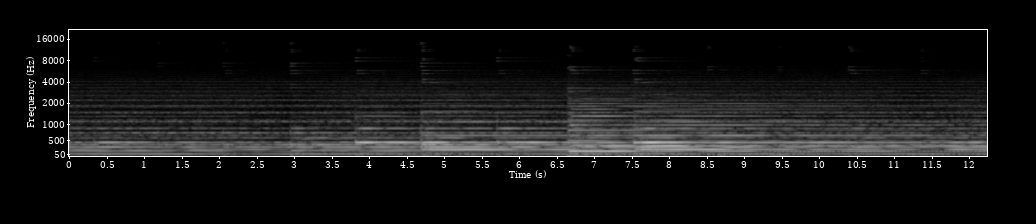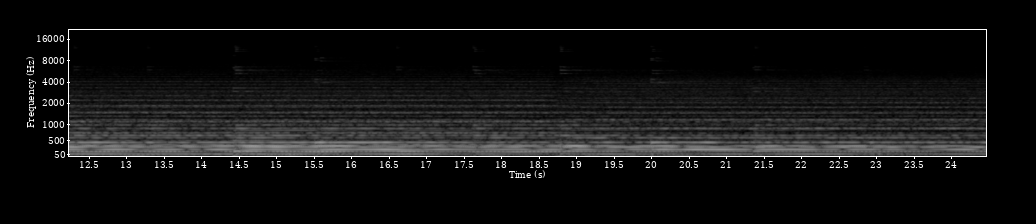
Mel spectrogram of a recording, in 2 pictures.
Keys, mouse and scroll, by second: 4.2 Tab, 6.2-8.7 drag, 7.2 Tab, 9.6 ctrl+r, 14.1 Tab, 18.9-20.8 ctrl+alt+shift+drag, 24.3-24.4 middle drag.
